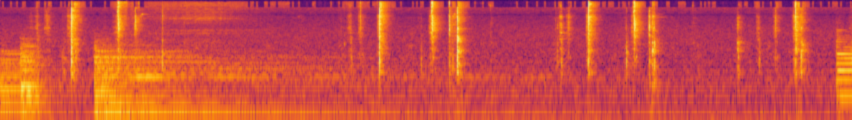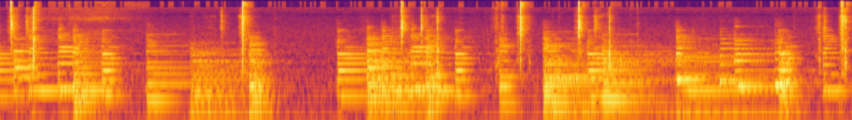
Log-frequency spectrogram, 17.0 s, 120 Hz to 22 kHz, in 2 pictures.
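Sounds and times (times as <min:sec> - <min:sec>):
held piano chord: 0:00.0 - 0:03.5, 0:08.4 - 0:17.0
sharp mechanical clicks: 0:03.4 - 0:04.7, 0:05.5 - 0:09.6, 0:10.4 - 0:11.3, 0:12.2 - 0:15.0, 0:15.8 - 0:17.0.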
